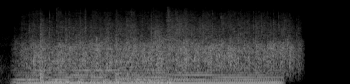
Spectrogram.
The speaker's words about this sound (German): Einen virtuellen Applaus mit dem Thema Klartext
